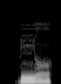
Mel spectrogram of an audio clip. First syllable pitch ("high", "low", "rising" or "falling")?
low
